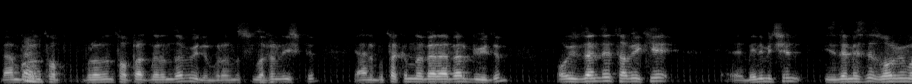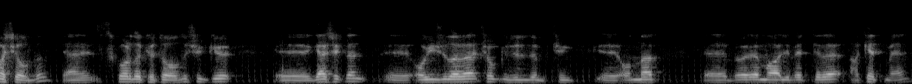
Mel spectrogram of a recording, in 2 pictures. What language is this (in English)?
Turkish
